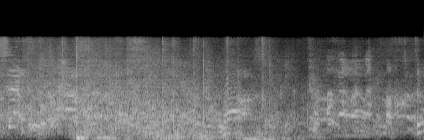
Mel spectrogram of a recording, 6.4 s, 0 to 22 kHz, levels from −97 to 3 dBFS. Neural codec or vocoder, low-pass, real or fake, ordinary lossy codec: codec, 44.1 kHz, 2.6 kbps, DAC; 7.2 kHz; fake; none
